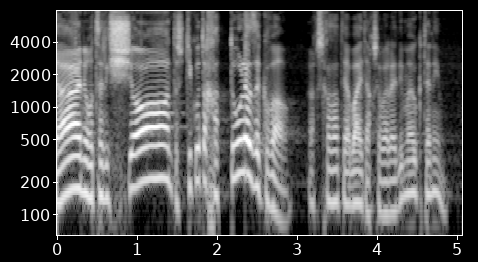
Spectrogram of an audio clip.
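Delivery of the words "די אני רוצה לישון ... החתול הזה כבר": put-on fed-up angry shout, loud and high. A father recalls shouting at home after stomach surgery, retelling a shout. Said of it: "אז צעקתי כזה בבית".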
